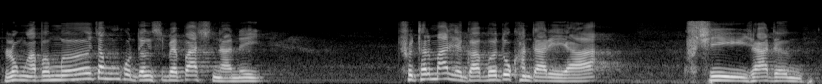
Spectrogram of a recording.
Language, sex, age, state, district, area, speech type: Bodo, female, 60+, Assam, Chirang, urban, spontaneous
